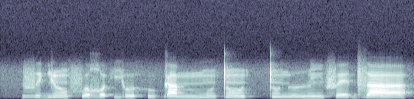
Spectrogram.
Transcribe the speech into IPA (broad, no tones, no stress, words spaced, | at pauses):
vɪɡʲõ fʊʁʷɪʔjʊ huɡamːũtõ tːõnlːĩfɛd͡za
